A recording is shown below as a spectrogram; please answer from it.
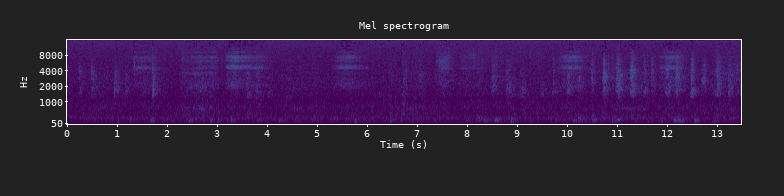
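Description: An English Bull Terrier snorts, pants and grunts in quick, uneven bursts.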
